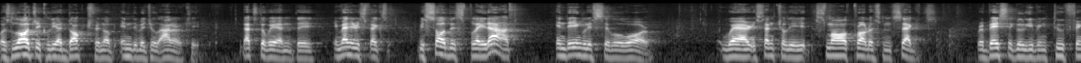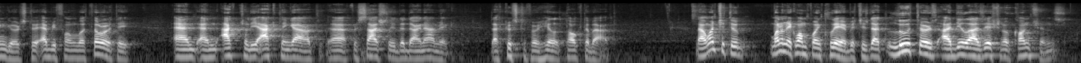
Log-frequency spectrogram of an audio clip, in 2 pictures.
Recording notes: Features the lecture ‘Freedom of conscience: 21st century challenges’ recorded at Living Freedom Summer School 2023.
